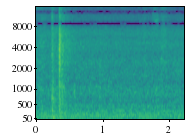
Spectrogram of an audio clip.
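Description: Steady low hum of a large drum fan, with two brief thuds of the wrestlers moving on the mat just after the start.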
